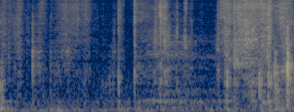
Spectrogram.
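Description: Faint rustling and crinkling of vellum paper sheets being handled and turned over, with a few small clicks of paper.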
